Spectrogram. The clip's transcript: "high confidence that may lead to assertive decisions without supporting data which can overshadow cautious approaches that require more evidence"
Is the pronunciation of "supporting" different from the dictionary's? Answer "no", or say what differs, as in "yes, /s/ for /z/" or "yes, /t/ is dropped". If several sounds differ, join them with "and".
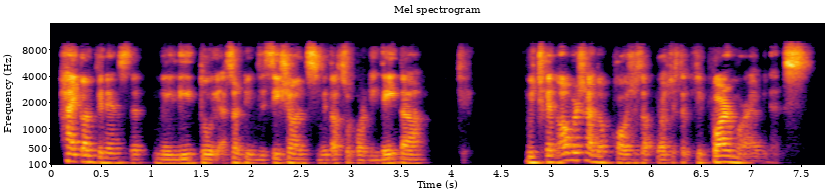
no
